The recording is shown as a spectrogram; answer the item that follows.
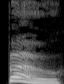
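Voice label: "bow", British English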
